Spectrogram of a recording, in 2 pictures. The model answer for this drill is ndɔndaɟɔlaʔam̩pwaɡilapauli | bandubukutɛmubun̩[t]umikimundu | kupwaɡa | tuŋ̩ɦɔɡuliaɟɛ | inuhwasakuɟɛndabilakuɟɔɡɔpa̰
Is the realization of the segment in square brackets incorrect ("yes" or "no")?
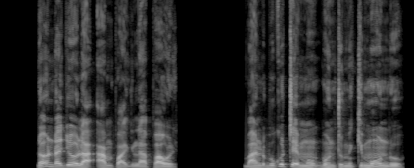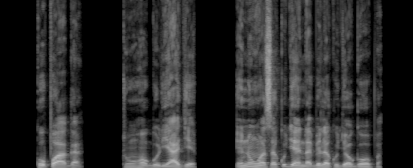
no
